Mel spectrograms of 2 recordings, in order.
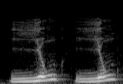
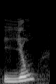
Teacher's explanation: Remember, it goes in your nose, it's nasal, yon.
